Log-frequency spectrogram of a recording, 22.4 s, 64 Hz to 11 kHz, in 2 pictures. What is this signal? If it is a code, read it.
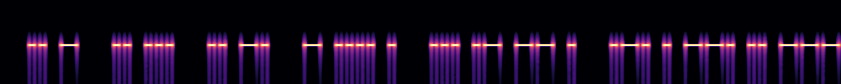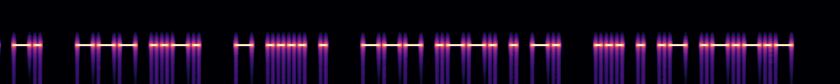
Morse code, heard as a keyed tone, about 17 wpm, 700 Hz. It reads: IT IS IN THE SAME REGION OF THE OPEN SEA.
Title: Sentences from Top 1500 Words 17wpm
